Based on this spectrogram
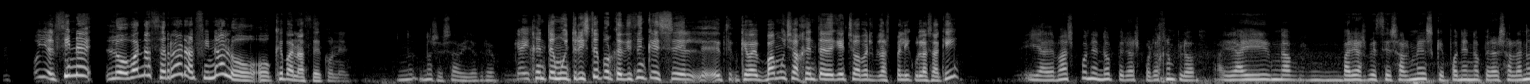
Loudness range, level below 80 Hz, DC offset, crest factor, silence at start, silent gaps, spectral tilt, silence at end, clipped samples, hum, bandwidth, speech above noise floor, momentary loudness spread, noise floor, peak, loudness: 4 LU; -50 dBFS; under 0.1%; 16 dB; 0.35 s; none; -5 dB/octave; 0 s; under 0.1%; none; 13 kHz; 38 dB; 11 LU; -60 dBFS; -6 dBFS; -22 LUFS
